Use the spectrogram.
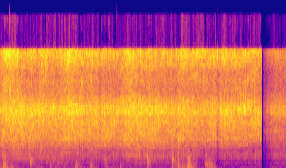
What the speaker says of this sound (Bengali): সেদ্ধ মোচাগুলো ভালো করে কষিয়ে নেব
